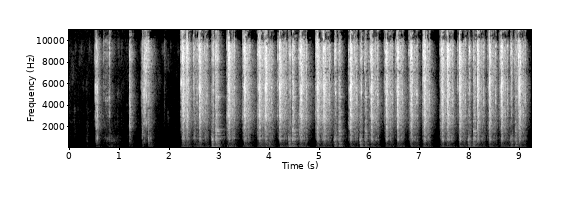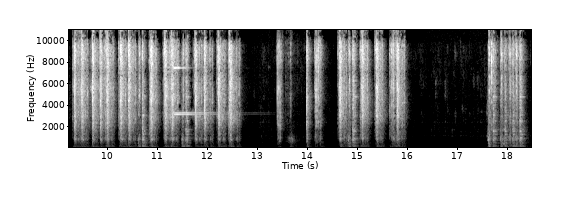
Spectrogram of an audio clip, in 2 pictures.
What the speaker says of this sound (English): Let me just type that word again, because I hit 2 at once.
